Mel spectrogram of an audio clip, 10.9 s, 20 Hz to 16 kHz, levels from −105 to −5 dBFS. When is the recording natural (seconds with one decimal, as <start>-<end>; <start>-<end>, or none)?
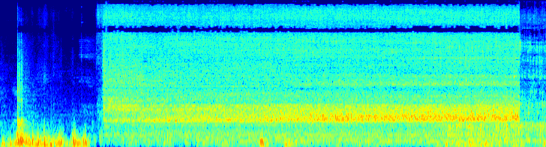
0.0-10.9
